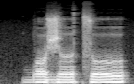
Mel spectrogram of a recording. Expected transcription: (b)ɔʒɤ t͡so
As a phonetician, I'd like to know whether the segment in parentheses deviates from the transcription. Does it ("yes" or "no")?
no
